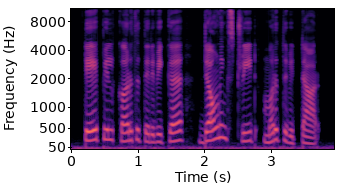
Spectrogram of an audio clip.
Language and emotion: Tamil, neutral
